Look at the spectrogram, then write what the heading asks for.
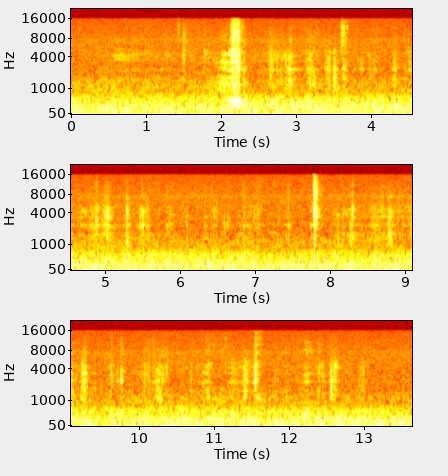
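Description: Faint close-up chewing of food, with soft scattered mouth clicks, a louder bite about two seconds in and a single sharp click near eight seconds.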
